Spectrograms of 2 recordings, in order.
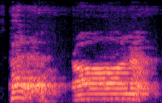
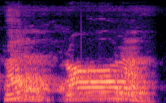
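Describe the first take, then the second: First: There is a brief stop after 'bal'. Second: It is read in one breath with no break. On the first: The speaker calls it right. "Bal itu ada saktah" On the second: The speaker calls it wrong. "jangan dibaca barona. Bal satu nafas"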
